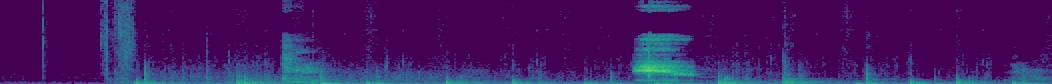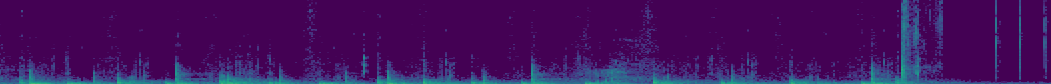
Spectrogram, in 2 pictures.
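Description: Footsteps thud steadily on a hard floor.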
